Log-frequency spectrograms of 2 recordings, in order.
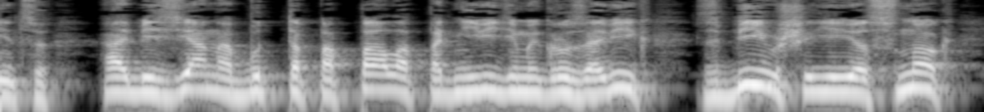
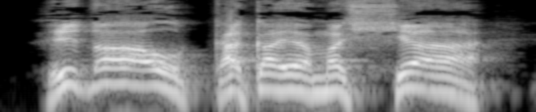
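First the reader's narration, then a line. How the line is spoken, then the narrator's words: Barked. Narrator (Russian): рявкнул он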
